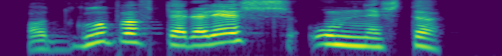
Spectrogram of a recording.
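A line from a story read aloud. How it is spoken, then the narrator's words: Shouting. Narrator (Bulgarian): викнал средният брат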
